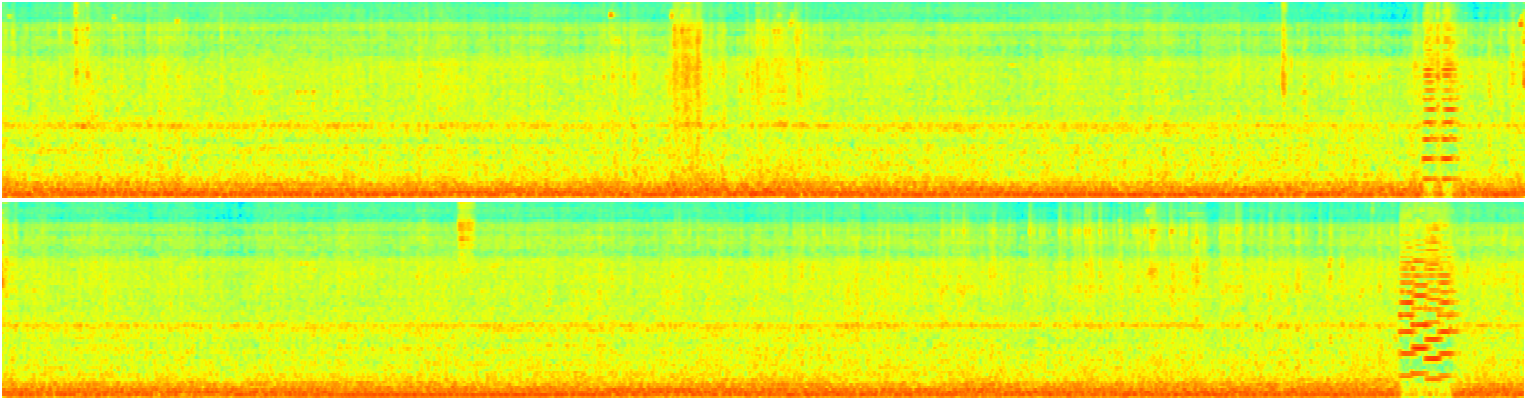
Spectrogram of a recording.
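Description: Bus engine running steadily while the bus is under way, heard from inside the cabin, with a short horn toot about halfway through and a longer horn blast near the end.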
